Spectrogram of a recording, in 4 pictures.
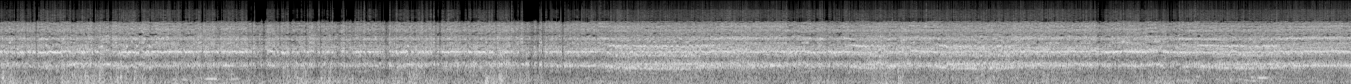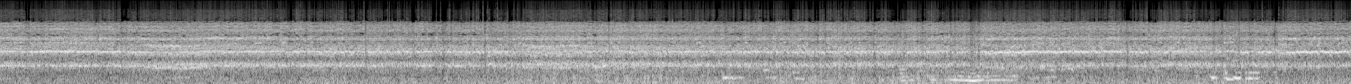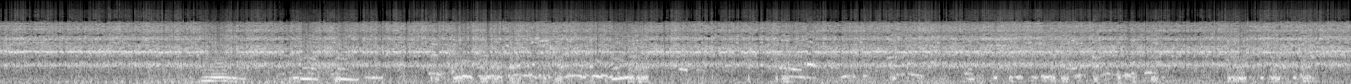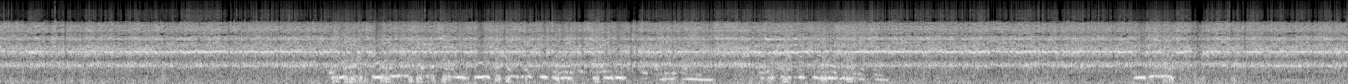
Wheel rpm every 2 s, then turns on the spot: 230, 230, 230, 220, 220, 230, 220, 230, 230, 220, 230, 230, 230, 230, 230, 230, 230, 230, 230, 230, 230, 230, 230, 230, 230, 230, 230.
none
